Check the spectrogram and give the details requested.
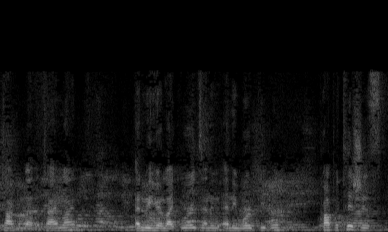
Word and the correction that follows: propitious: means time, and the time is Masugal. – Propitious, sorry.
